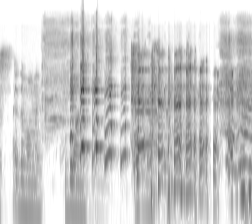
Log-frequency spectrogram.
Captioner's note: people laughing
